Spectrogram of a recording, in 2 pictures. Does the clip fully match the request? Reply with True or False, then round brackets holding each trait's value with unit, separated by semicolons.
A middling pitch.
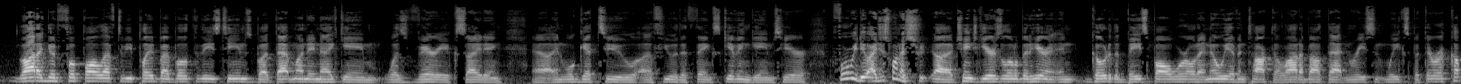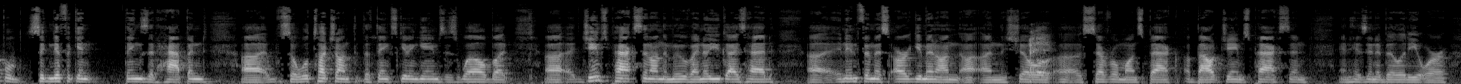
False (120 Hz)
